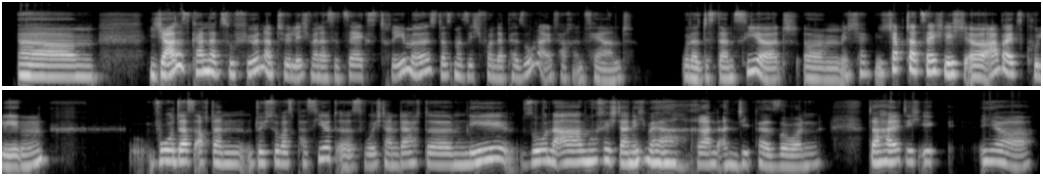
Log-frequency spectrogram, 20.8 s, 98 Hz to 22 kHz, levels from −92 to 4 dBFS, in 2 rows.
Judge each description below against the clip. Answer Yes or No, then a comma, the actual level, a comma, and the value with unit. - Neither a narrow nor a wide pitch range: Yes, average, 3.7 semitones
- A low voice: No, high, 200 Hz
